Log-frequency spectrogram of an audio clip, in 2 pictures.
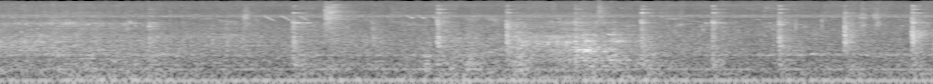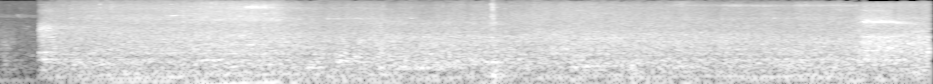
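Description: Quiet outdoor ambience with a low hum and a few scattered clicks. About ten seconds in there is an abrupt jump to loud, steady street noise: passing traffic and vehicle engines under a broad rushing hiss.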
